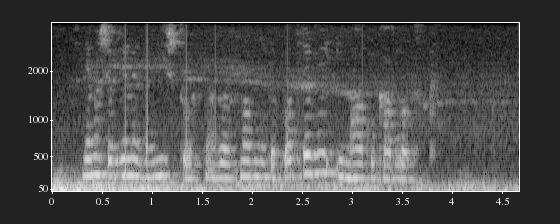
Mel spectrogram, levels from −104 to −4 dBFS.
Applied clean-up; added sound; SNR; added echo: none; Wind; -2 dB; none.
